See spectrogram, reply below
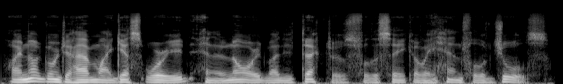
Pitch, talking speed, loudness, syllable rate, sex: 100 Hz, 225 wpm, -18 LUFS, 5.3 syllables/s, male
